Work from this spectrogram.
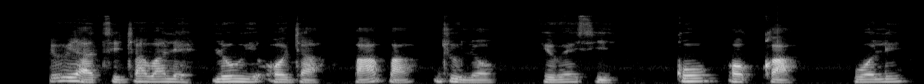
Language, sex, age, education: Yoruba, male, 15-29, tertiary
